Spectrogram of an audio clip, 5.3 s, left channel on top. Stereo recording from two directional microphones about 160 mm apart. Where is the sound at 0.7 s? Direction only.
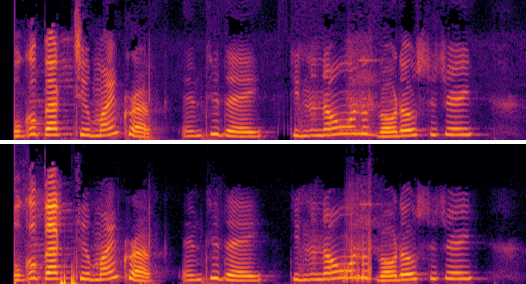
25° left (ahead or behind).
